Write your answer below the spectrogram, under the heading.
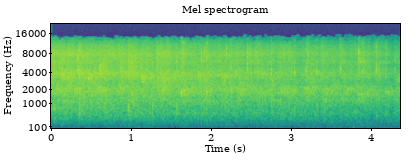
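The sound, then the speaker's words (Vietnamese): Loud audience applause at a talk on the Buddha's teachings: a dense, sustained wash of clapping from a large crowd that holds steady and eases off slightly toward the end. “Nếu quý vị quan hệ với niềm tin đó trên nền tảng lời Phật dạy, hãy cho một làn vỗ tay thật lớn để khích lệ chung.”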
